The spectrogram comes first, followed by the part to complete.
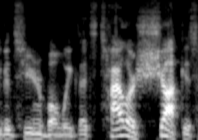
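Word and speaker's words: Tyler Shough: That's Tyler Shuck is how you pronounce it out of Louisville.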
